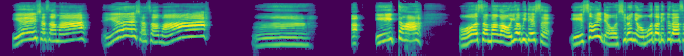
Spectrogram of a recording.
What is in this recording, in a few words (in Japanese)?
アニメ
